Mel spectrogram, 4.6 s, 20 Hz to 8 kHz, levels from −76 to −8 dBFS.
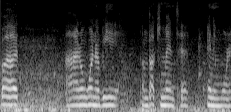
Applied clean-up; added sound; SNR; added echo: none; Thunder; 9 dB; none.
